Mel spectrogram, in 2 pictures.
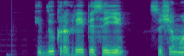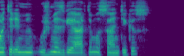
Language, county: Lithuanian, Klaipėda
